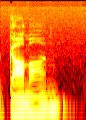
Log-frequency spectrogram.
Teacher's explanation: in japanese would be more gamon with the emphasis on the first syllable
